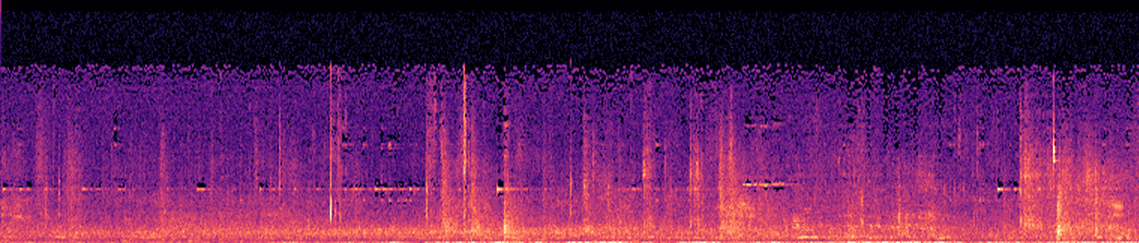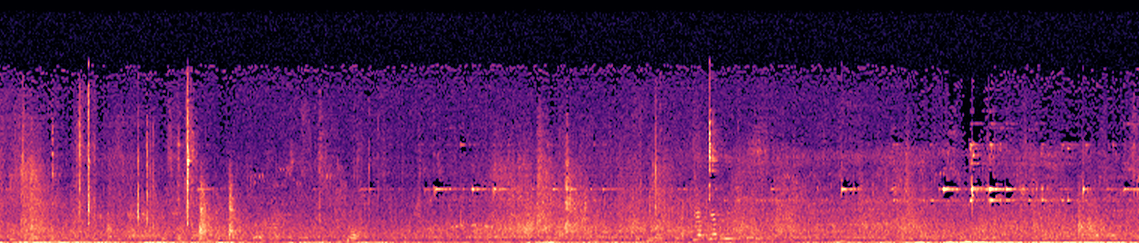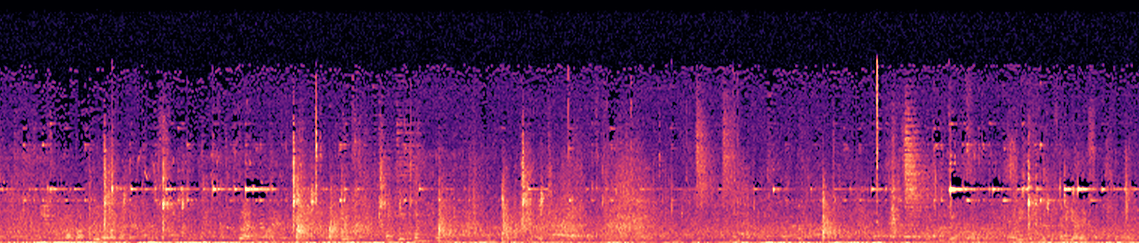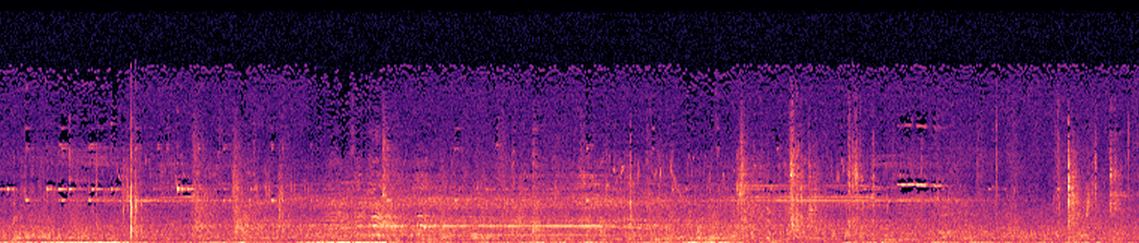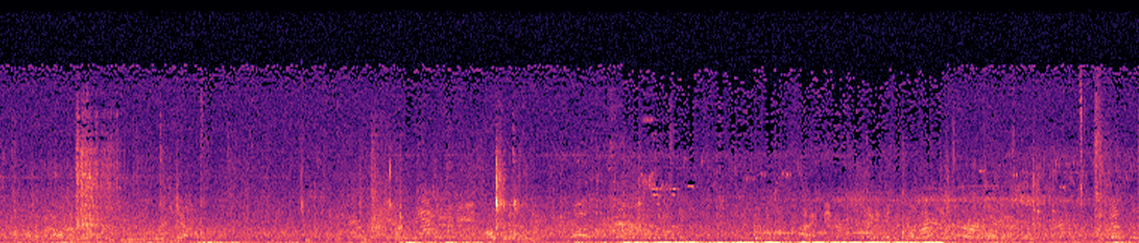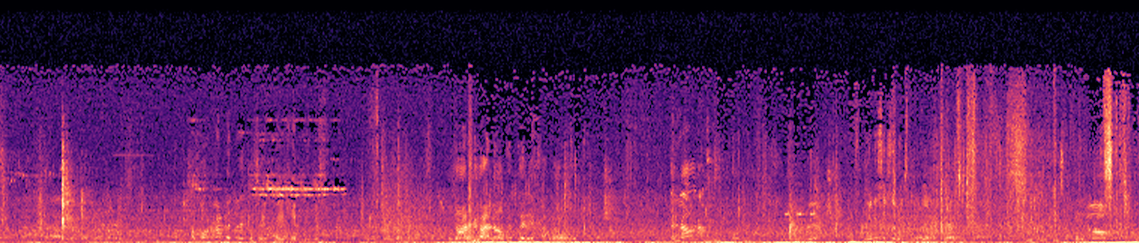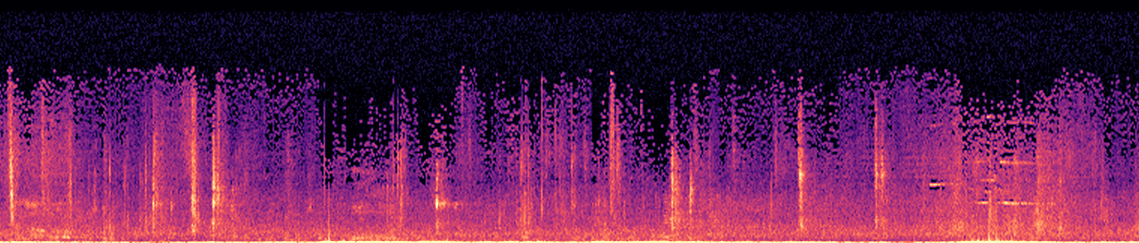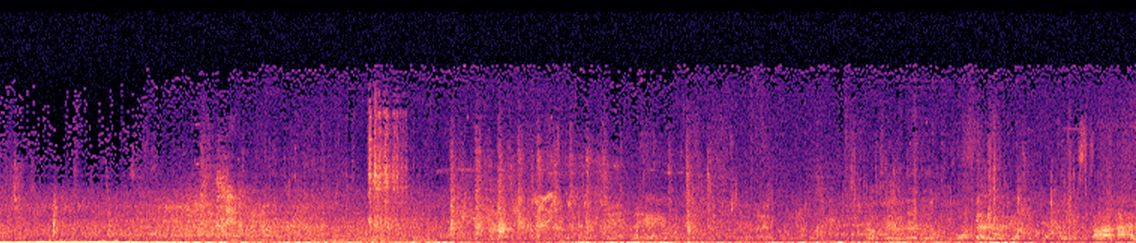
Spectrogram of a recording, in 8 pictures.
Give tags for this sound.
Complex
Humans
Nature
Nice
Transit

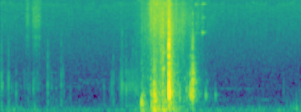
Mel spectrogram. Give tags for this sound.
floor
heavy-bag
wooden

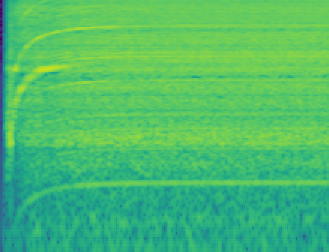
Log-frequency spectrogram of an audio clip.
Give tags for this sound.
motor
sunbeam
beatermix
appliance
electric
kitchen
beater

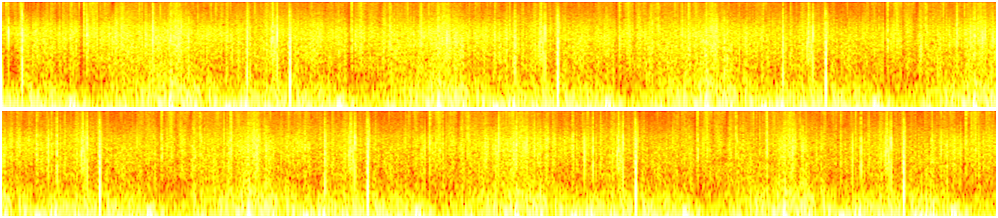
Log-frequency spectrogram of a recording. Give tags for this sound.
noise
vinyl
album
turntable
record
surface

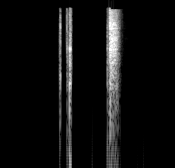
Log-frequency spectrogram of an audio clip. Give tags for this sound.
glock
being
slide
racked

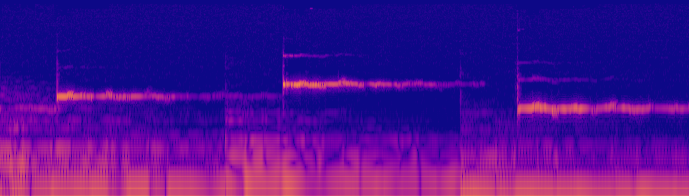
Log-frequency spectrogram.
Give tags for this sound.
rhodes
ambient
wobble
loop

